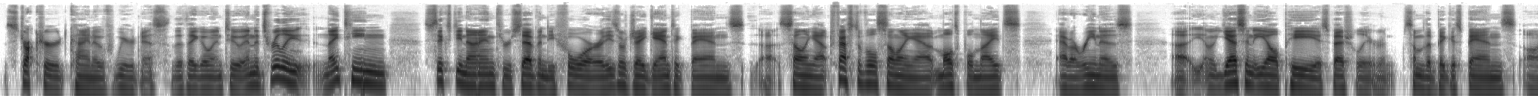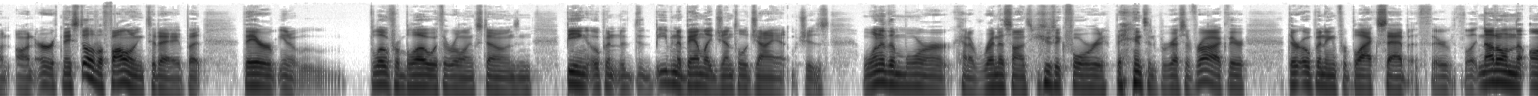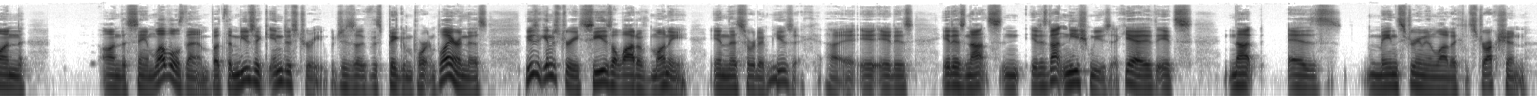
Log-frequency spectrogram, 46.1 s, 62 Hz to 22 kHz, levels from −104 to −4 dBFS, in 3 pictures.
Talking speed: 200 wpm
